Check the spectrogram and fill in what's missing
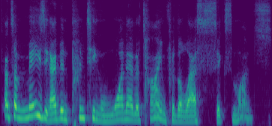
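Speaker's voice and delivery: high-pitched mock astonishment; amazed. Imitating users who learn they can copy and paste, amazed. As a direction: gush like a user who just found a game-changing trick. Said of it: "people are like".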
